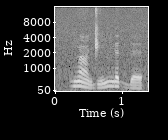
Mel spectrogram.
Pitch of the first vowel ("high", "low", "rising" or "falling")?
falling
